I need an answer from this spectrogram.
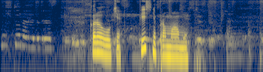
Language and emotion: Russian, neutral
